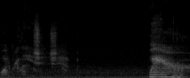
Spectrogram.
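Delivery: hushed, breathless what relationship; disbelieving whisper. Retold or imitated. Answering the boyfriend's claim in a stunned whisper. Retelling her reply to boyfriend.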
